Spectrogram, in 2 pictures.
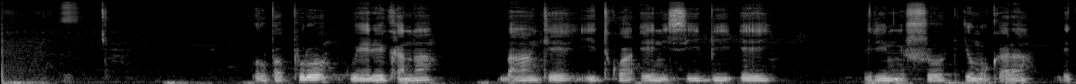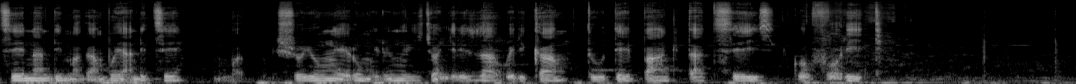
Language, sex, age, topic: Kinyarwanda, male, 18-24, finance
